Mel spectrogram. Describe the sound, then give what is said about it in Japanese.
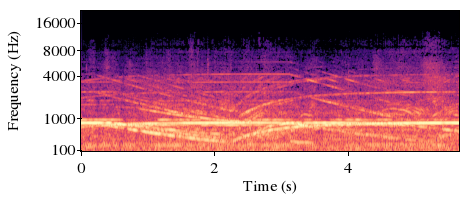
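A passing emergency vehicle's siren wails loudly and continuously, its sweeping tones rising and falling throughout while visitors watch. “緊急車両の車が1台通っておられるんですけれども”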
